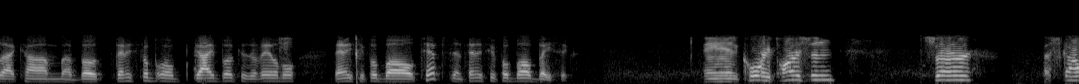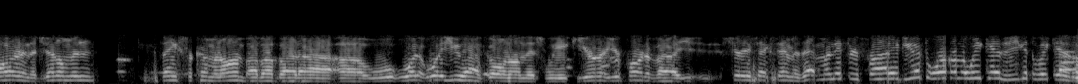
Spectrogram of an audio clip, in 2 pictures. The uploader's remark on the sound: Call-in Show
